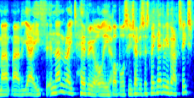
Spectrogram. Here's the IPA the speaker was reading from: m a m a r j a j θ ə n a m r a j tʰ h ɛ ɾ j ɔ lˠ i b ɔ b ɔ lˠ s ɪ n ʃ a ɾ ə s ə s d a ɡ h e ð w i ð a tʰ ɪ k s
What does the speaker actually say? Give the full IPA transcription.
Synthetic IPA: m a m a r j a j θ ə n a n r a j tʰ h ɛ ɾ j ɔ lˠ i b ɔ b ɔ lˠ s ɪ n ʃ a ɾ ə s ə s n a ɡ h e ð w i ð a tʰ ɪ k s

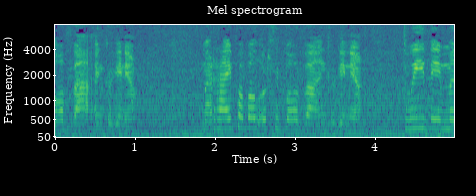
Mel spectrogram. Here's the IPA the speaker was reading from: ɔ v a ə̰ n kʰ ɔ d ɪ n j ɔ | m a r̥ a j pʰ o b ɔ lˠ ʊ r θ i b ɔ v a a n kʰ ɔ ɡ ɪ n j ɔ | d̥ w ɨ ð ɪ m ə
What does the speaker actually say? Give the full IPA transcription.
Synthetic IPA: ɔ v a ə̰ n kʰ ɔ ɡ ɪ n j ɔ | m a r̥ a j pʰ ɔ b ɔ lˠ ʊ r θ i b ɔ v a ə n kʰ ɔ ɡ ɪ n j ɔ | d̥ w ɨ ð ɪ m ə

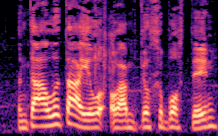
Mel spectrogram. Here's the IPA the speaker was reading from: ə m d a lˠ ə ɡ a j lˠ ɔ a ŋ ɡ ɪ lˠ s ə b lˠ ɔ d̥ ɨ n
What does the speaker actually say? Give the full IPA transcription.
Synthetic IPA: ə n d a lˠ ə d a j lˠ ɔ a m ɡ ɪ lˠ χ ə b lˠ ɔ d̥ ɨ n

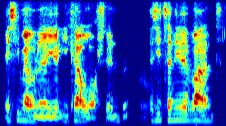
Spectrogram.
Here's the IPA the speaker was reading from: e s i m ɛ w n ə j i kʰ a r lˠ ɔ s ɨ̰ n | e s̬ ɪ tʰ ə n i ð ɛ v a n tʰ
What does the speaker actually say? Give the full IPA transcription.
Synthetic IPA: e s i m ɛ w n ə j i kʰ a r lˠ ɔ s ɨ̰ n | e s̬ i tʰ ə n i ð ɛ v a n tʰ

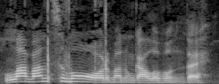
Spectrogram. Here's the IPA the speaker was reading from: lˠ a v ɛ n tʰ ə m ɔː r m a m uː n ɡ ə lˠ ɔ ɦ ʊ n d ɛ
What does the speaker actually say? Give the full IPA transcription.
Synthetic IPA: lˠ a v a n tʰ ə m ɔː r m a n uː n ɡ a lˠ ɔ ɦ ʊ n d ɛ

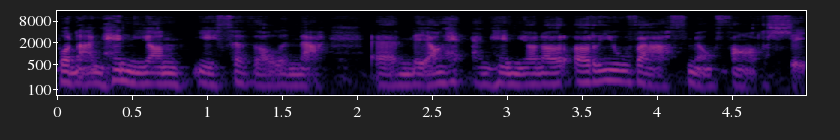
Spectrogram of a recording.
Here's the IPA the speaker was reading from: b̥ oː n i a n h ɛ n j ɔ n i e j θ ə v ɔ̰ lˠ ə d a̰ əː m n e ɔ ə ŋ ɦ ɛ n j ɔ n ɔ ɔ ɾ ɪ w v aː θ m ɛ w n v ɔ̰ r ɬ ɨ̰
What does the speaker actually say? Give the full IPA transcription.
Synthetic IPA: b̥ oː n a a ŋ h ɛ n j ɔ n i e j θ ə ð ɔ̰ lˠ ə n a̰ əː m n e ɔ a ŋ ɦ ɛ n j ɔ n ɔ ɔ ɾ ɪ w v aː θ m ɛ w n f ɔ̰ r ɬ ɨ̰

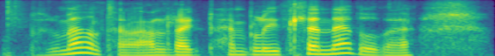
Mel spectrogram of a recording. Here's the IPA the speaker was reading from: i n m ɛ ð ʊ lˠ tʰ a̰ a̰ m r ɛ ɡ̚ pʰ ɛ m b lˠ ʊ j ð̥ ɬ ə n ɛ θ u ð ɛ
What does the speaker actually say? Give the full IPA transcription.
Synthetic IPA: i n m ɛ ð ʊ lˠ tʰ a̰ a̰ n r ɛ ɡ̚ pʰ ɛ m b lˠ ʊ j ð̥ ɬ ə n ɛ ð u ð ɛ

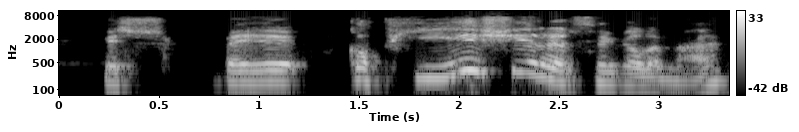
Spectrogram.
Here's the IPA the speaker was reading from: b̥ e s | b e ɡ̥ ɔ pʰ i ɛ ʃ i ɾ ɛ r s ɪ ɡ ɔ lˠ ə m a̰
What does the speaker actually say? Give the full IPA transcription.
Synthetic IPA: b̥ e s | b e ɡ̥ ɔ pʰ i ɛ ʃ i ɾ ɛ r θ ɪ ɡ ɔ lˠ ə m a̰

